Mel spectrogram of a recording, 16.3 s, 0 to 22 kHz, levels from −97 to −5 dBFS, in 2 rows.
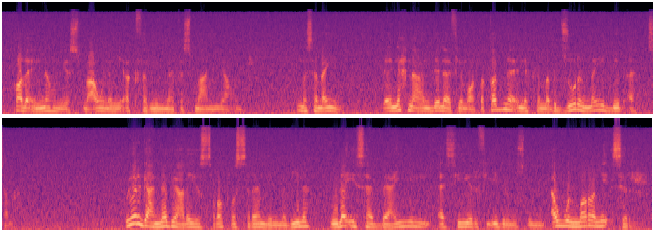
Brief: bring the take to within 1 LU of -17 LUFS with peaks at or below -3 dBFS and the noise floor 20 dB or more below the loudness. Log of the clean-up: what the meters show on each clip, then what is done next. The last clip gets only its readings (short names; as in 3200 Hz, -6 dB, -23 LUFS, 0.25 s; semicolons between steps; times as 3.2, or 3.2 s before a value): clipped 1.1%; flat tops at -16.5 dBFS; noise floor -39 dBFS; noise floor target -46 dBFS; loudness -26.0 LUFS; peak -16.5 dBFS; loudness target -17.0 LUFS
-> clip repair -16.5 dBFS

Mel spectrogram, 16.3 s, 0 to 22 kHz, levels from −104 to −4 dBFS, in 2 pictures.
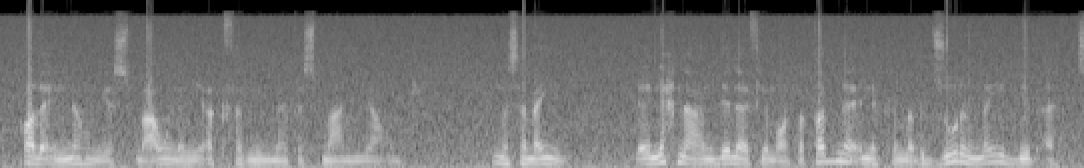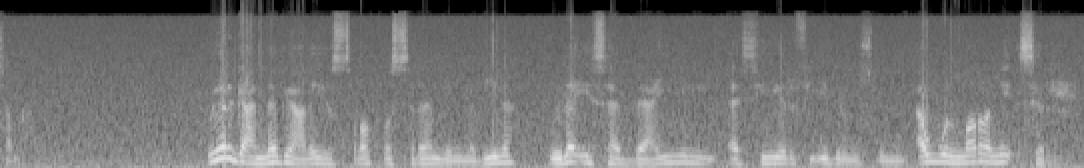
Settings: clipped 0.0%; noise floor -39 dBFS; noise floor target -46 dBFS
-> noise print and reduce 7 dB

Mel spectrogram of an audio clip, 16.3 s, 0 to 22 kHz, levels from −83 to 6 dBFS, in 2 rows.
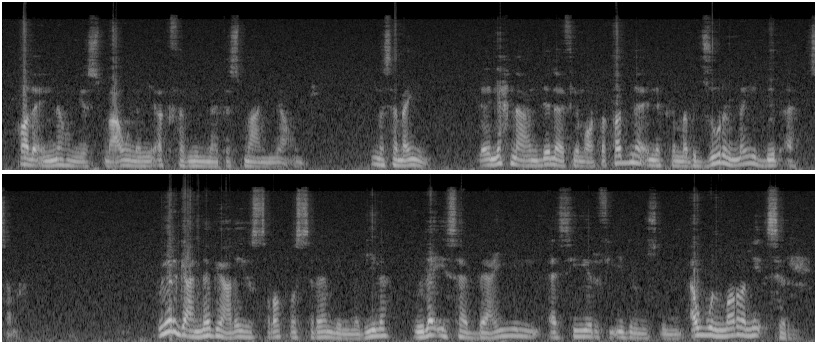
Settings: noise floor -46 dBFS; loudness -25.5 LUFS; peak -7.5 dBFS; loudness target -17.0 LUFS
-> gain +8.5 dB; limiter -3 dBFS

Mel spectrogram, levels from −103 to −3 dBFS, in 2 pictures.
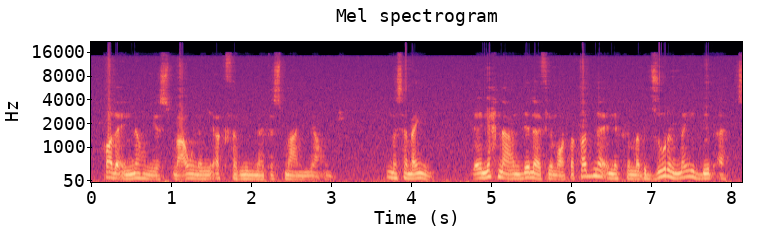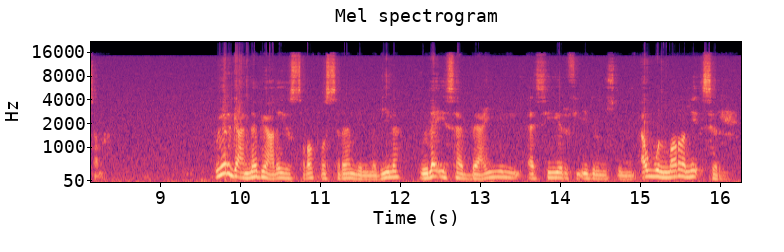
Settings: loudness -17.5 LUFS; peak -3.0 dBFS; noise floor -38 dBFS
